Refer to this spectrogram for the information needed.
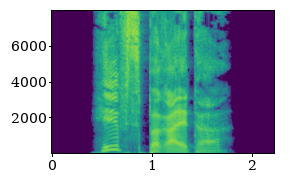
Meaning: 1. comparative degree of hilfsbereit 2. inflection of hilfsbereit: strong/mixed nominative masculine singular 3. inflection of hilfsbereit: strong genitive/dative feminine singular
- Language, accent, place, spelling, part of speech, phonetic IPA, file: German, Germany, Berlin, hilfsbereiter, adjective, [ˈhɪlfsbəˌʁaɪ̯tɐ], De-hilfsbereiter.ogg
